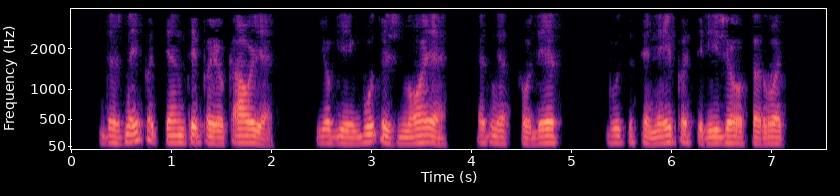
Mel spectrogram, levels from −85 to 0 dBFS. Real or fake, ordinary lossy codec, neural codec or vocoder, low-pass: fake; MP3, 24 kbps; codec, 16 kHz, 4.8 kbps, FACodec; 3.6 kHz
